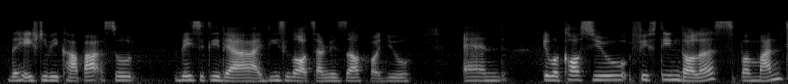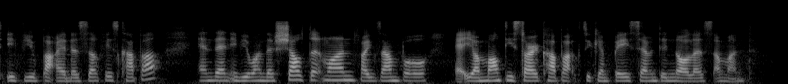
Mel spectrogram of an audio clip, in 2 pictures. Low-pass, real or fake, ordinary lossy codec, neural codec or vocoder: none; fake; none; codec, 16 kHz, about 1 kbps, DyCAST, with the encoder's durations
